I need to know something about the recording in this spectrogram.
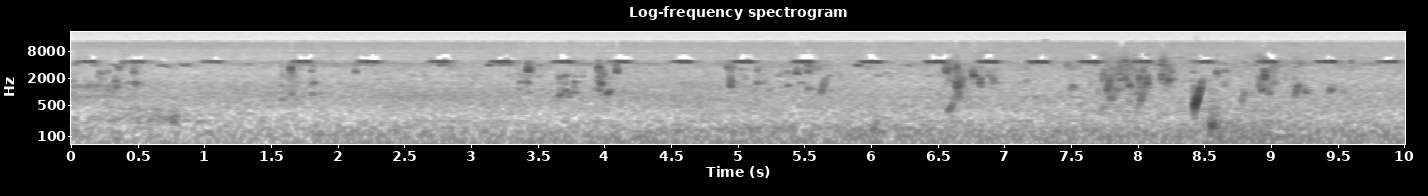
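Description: Small ripples lapping and trickling at the edge of calm, shallow bay water, with one sharper splash about eight and a half seconds in, under a low steady rumble. An insect chirps steadily and high-pitched in the background, about three chirps a second.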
